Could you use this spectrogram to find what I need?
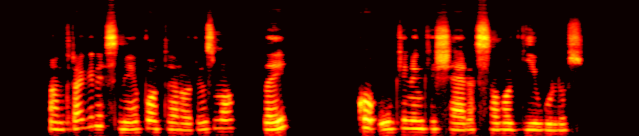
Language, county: Lithuanian, Klaipėda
